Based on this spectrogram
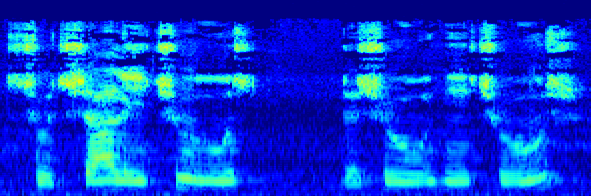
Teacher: You're getting a good burst on those ch sounds.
